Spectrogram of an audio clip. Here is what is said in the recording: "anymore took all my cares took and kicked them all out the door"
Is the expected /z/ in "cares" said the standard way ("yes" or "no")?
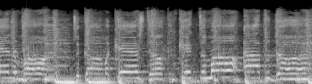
no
